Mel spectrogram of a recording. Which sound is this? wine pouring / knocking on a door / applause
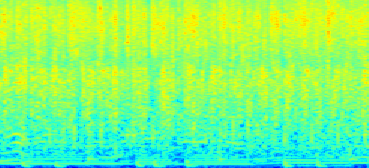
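applause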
